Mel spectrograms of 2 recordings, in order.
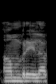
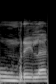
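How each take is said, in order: First: The first vowel is a short 'uh' sound. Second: The first vowel is an 'oo' sound. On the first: The speaker calls it right. "अम्ब्रेला में देखिए यू का उच्चारण अ हो रहा है" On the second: The speaker calls it wrong. "इसको उम्ब्रेला नहीं पढ़ते"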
